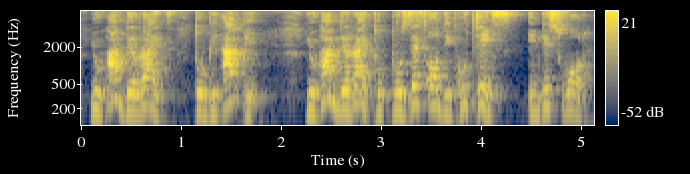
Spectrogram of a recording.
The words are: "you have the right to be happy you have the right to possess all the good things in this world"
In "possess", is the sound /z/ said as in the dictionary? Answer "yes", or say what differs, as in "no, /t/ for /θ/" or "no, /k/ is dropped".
yes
